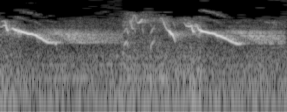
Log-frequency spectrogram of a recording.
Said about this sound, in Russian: Птичьи голоса в городах пытаются пробиться к людям сквозь шум автомобилей и бывают слышны здесь совсем ранним утром.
